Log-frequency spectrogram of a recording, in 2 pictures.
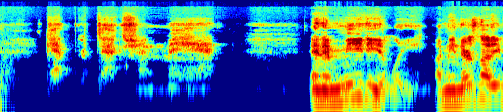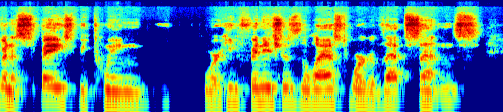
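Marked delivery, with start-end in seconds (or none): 0.0-1.8 put-on whisper, quieter. Retelling words heard on a recording: imitating someone whispering. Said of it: "but he's whispering it".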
